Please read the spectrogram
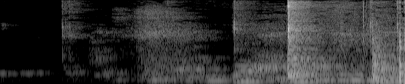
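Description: Faint handling of jumper wires on a robot chassis, with one sharp click about one and a half seconds in as a jumper connector goes onto a pin.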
